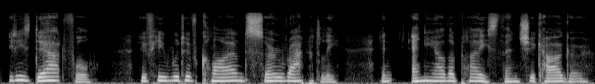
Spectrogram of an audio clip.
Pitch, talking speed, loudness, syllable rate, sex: 150 Hz, 160 wpm, -19 LUFS, 5.1 syllables/s, male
